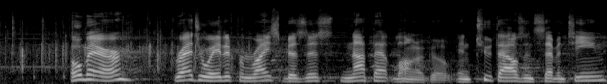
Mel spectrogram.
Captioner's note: cheering and applause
